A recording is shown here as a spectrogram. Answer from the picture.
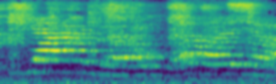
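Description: A young child singing a high, wavering melody in short phrases.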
